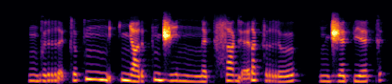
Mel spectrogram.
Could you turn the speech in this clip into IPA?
ŋɡɵrɛ̰k ɾɵknːḭkɲa ɾəknd͡ʒinːɛk saɡɛ̰ ɾakrɵ | nd͡ʒɛpʲɛk

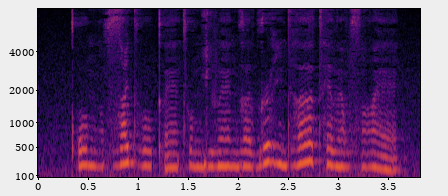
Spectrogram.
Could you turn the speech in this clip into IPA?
kʼo ŋɡõsˤzi dʱoːkʼɛ̃ːtʰoŋɡi vɛ̃ːŋɡɐːlɡə˞ ɦĩdʱɐː tʰɛvɛ̃vsˤɛ̃ː

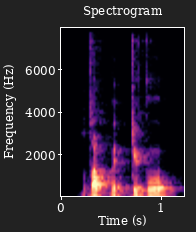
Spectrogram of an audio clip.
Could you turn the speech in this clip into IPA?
tˤœpːətːʏko

